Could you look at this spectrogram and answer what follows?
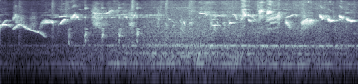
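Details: A kept fan-tailed Chinese hwamei, said to be a strong fighter, sings a rich, varied run of clear whistles and sweeping slurred notes, with a steady low hum and some background clatter.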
